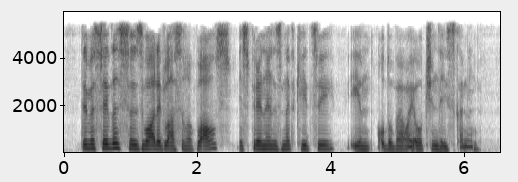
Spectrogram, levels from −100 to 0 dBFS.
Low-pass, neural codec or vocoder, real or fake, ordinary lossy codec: 5.4 kHz; autoencoder, 44.1 kHz, a latent of 192 numbers a frame, MeloTTS; fake; MP3, 48 kbps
